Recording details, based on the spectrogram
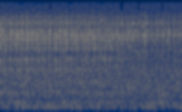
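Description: A homemade model helicopter with hand-cut gears runs its geared motor, a loud, steady buzzing whine with a low hum that holds unbroken throughout.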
